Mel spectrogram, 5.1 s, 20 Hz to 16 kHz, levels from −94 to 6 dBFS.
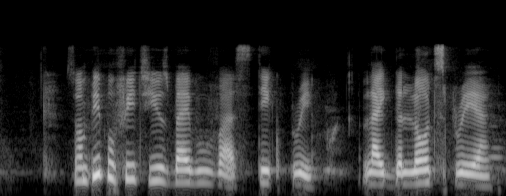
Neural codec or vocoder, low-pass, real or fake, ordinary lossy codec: none; 7.2 kHz; real; none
